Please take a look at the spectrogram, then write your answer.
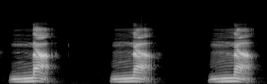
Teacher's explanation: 시작 소리가 N 발음이죠. N 발음의 순수한 소리는 치조에 혀를 붙여놓고 그러고 나서 코를 울려주면 되는 소리입니다.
